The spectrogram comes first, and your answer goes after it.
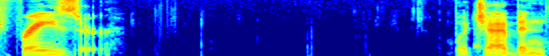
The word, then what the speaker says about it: Fraser: He says in this interview that it's pronounced Fraser, like razor, but Fraser.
